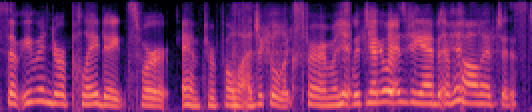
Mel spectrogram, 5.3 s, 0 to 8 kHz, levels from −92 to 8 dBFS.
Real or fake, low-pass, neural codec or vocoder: fake; 7.2 kHz; codec, 16 kHz, 0.8 kbps, ZipCodec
